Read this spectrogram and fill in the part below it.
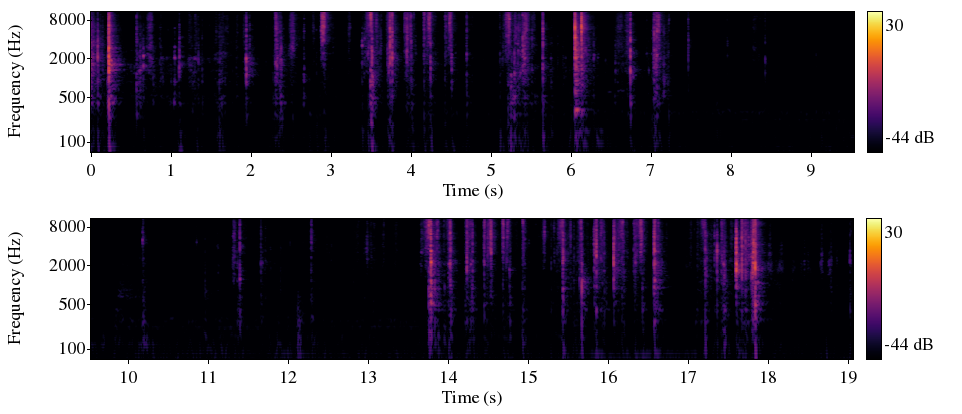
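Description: Tarot cards shuffled and drawn during a sentimental reading, giving crisp riffling bursts and flicking card snaps in clusters, with quieter pauses in between, close and moderately loud.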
